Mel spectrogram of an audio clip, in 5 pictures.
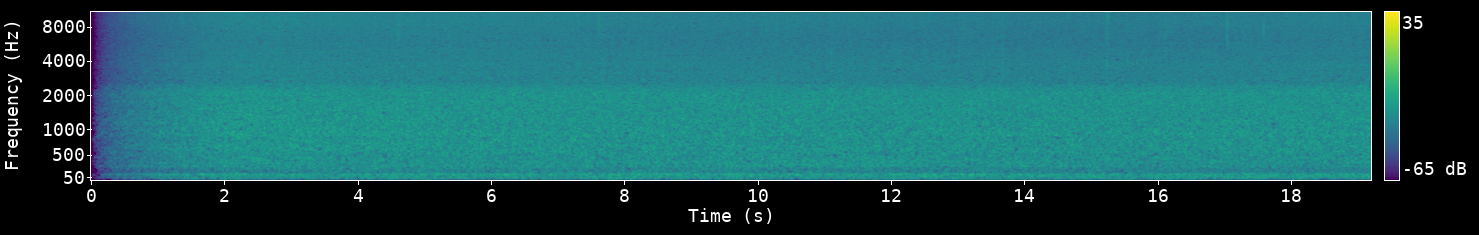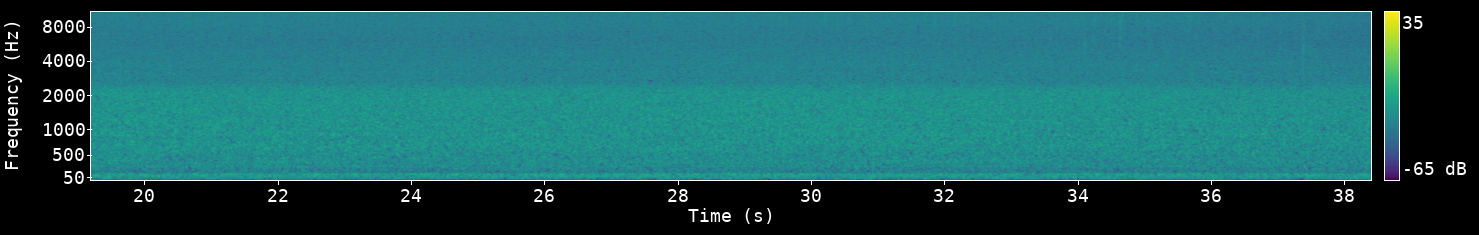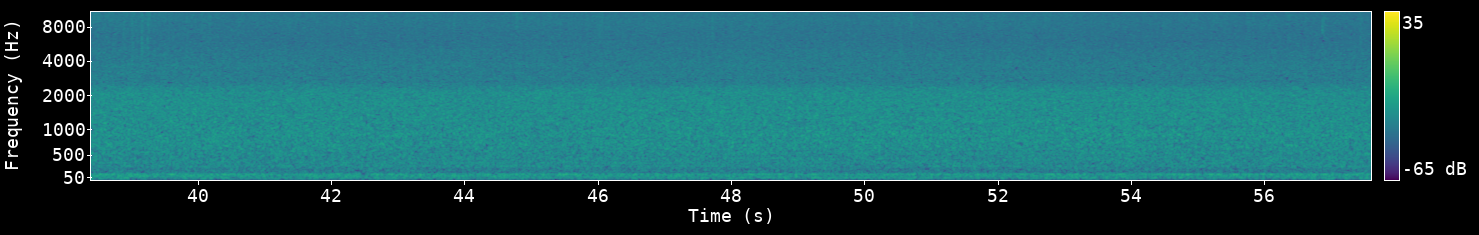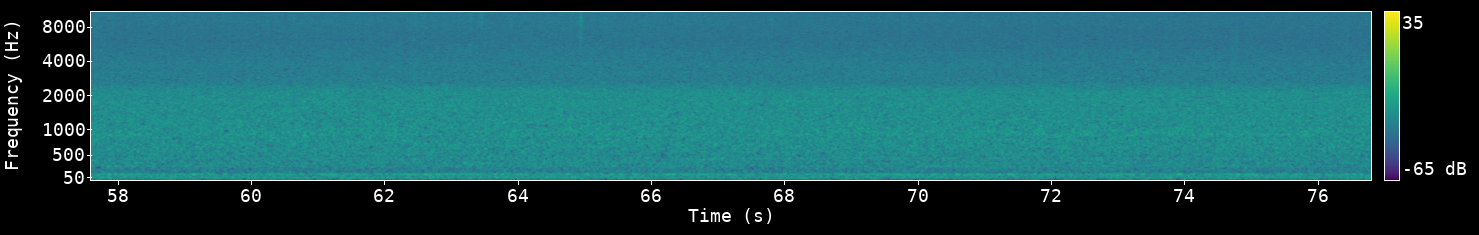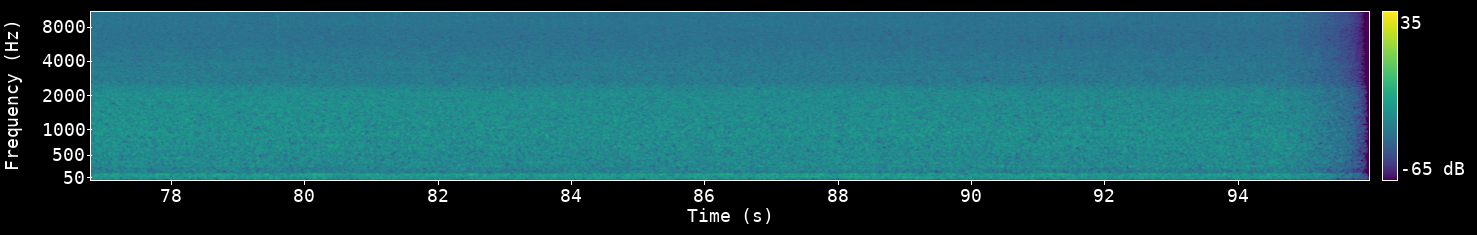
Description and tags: lmnln rain outside
NON-Binaural, just stereo, recording of rain recorded outside in the city of Utrecht.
